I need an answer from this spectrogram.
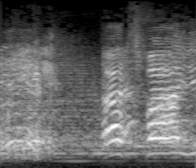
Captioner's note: chanting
